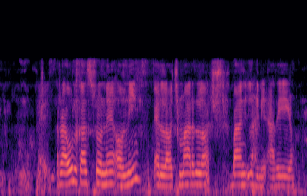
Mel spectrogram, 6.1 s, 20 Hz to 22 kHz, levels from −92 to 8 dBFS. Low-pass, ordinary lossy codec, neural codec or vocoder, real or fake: 7.2 kHz; none; codec, 16 kHz, 4.8 kbps, FACodec; fake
